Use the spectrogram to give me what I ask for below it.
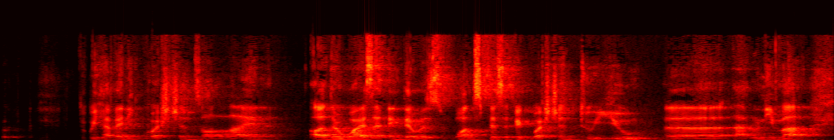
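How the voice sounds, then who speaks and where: A man moderating a question session, speaking in a halting way and passing questions on to panelists. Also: on the high side, little pitch movement, fairly bright tone. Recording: echoey room with clear background noise.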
